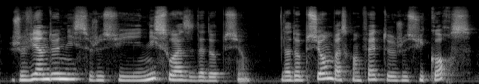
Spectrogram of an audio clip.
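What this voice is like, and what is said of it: Southern French Midi accent. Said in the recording (French): “un petit accent ... J'ai l'accent du Midi”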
